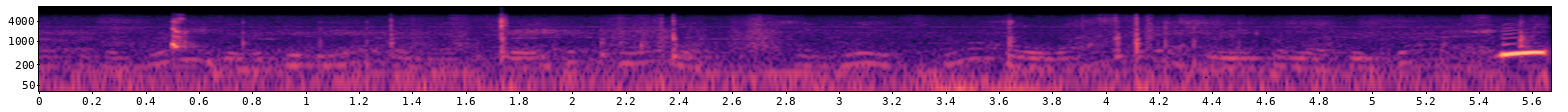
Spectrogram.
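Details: Young child with hiccups: several short, abrupt gulping hiccups, with soft voices in the background.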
